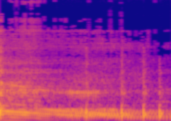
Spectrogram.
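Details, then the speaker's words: Running in a new two-stroke engine at tick over, rich screw backed out two turns: a quick rev blip drops cleanly and immediately back to a steady, even tick over, the desired return to idle. "so I'm on tick over and if I rev rev the engine can you hear that it goes straight down immediately back down to um take over"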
